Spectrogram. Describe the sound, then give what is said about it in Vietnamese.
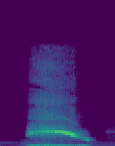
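A man whistles once: a single clear, fairly loud tone that holds steady, then glides downward at the end before stopping. “Hắn huýt gió một tiếng.”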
